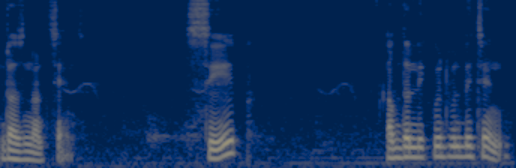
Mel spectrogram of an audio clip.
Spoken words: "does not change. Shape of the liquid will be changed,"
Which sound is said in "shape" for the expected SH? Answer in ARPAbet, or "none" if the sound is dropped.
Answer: S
